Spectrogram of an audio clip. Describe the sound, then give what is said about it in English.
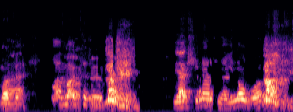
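Two sneezes, each a drawn-in voiced breath building up to a sharp, hissing burst, with a short pause between them. “Bless you, bro.”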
